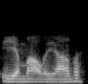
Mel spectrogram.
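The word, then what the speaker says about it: Iamaleava: But I think what you'll do, you know, old last year, Arkansas had the brother Madden Amalyava of Nico Amalyava. I pronounced it right.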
